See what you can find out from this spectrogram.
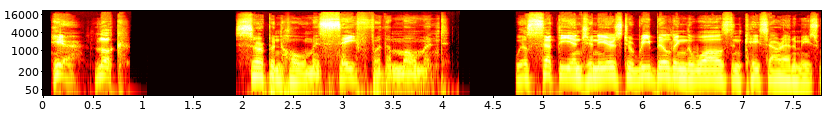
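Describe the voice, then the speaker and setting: A low, husky-voiced usurper in a game cutscene, ruthless and impatient. He is scornful and commanding, heard close and dry. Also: no echo. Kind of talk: video game cutscene acting.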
